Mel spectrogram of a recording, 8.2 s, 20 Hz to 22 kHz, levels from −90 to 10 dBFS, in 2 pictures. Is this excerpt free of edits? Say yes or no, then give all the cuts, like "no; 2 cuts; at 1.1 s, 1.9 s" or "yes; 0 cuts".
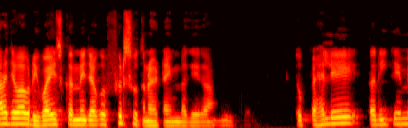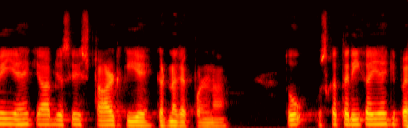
yes; 0 cuts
